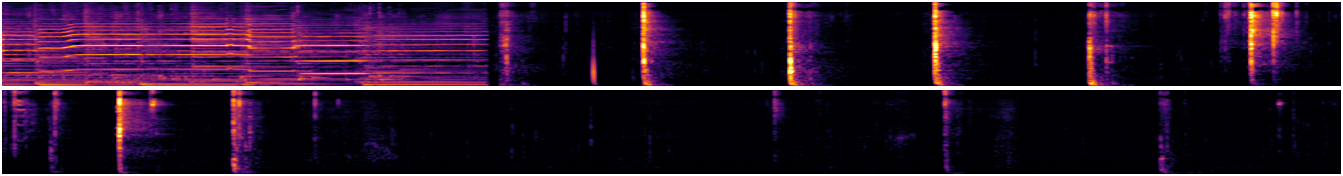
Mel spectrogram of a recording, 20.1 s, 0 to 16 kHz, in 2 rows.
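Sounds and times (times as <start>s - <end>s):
hatchet chopping wood: 4.8s - 5.2s, 5.9s - 6.3s, 7.0s - 7.4s, 8.1s - 8.6s, 9.2s - 9.8s, 10.4s - 12.1s.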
